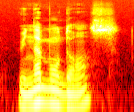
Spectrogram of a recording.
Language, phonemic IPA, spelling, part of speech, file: French, /a.bɔ̃.dɑ̃s/, abondance, noun, Fr-abondance.ogg
- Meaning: 1. a large amount; a plethora or profusion 2. wealth of goods, abundance; opulence, prosperity 3. abundance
